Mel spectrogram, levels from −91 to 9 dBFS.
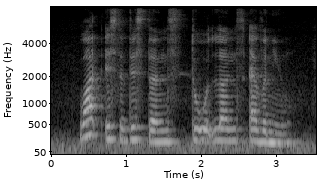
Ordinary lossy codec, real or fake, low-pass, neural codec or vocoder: none; real; none; none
